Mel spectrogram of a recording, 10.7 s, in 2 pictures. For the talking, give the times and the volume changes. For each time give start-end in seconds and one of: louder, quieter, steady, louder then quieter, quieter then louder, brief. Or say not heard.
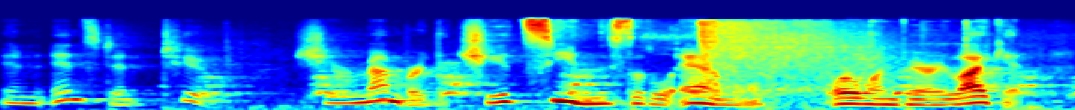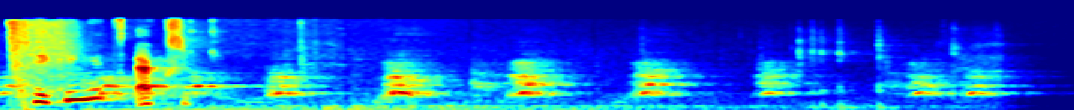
0.0-6.3 louder.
